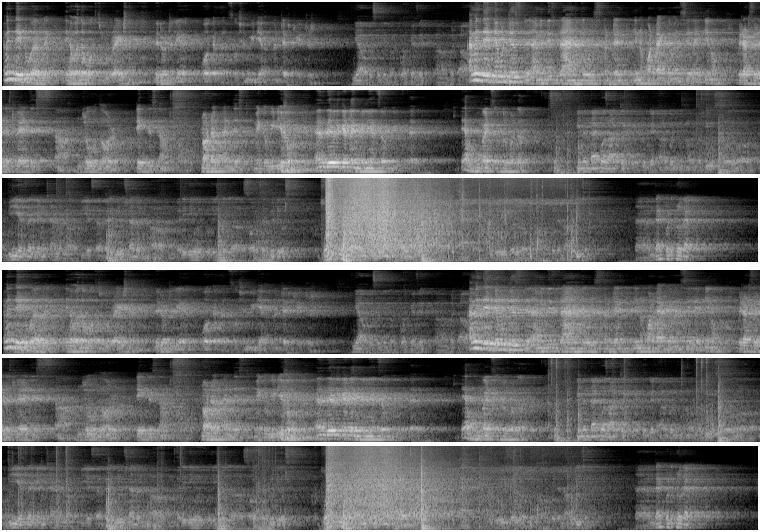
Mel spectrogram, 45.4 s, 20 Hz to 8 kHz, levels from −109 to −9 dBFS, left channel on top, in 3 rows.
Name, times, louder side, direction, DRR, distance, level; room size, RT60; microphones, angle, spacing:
voice 1, 0.0-6.3 9.3-17.5 17.8-18.6 19.1-23.5 24.3-25.7, left 3 dB, 35° left, 2 dB, 0.8 m, -35 dB
voice 2, 7.0-9.5 16.6-17.5 18.5-19.0 24.6-25.0 26.1-36.1 36.7-39.8 40.1-42.1 43.0-44.2, equal, 5° left, -2 dB, 0.4 m, -45 dB
sound 1, 26.0-27.0 27.3-28.0 28.5-30.0 30.3-31.8 32.2-32.9 33.2-34.1 34.6-37.4 37.7-39.2 39.5-40.2 40.5-40.8, right 4 dB, 75° right, 0.5 m, -46 dB
sound 2, 36.8-40.5 40.8-41.2 41.6-41.9, left 8 dB, 75° left, 0.4 m, -30 dB
13.5 x 10.5 x 2.5 m, 2.5 s
head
